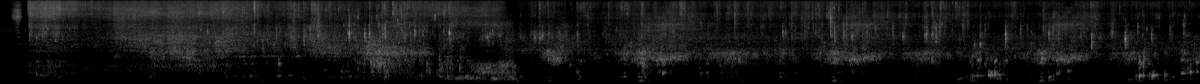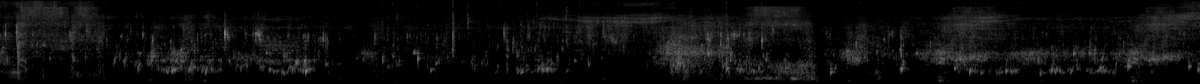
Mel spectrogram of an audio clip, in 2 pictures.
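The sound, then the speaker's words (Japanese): Running water rinsing freshly washed hair: a faint, steady stream of splashing and trickling with scattered drips that continues without a break for the whole length, no voices. “じゃあ、頭洗い流していくわね。”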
